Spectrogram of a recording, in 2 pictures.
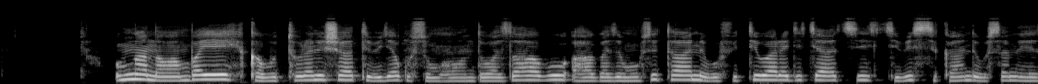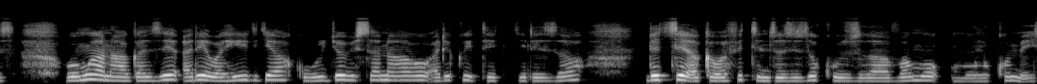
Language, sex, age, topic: Kinyarwanda, female, 25-35, education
